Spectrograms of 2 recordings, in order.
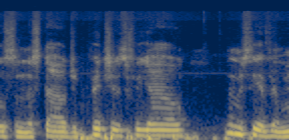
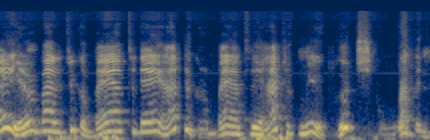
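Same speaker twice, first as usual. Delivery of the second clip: cheery, sweet, pitched-up teacher voice; 7 semitones higher than usual. Retelling how a sweet old substitute teacher greeted the class: imitating Miss Thompson. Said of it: "she'd be like".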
